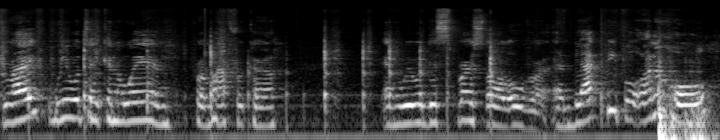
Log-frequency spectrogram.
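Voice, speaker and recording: A woman with a slightly raspy voice talks through a recipe in her home kitchen. She is chatty and explains each step as she cooks. Frying food sizzles clearly behind her. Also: mid-range voice, noisy background. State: slightly raspy from talking a lot. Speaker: vegan cooking channel host. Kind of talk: casual cooking demonstration. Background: frying and sizzling sounds.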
